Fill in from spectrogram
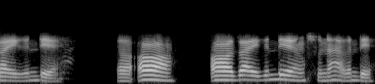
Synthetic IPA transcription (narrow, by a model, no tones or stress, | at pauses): ajɡɯnde | ɔʔɔ | ɔzajɡɯndeŋsunaɦaɡɯnde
